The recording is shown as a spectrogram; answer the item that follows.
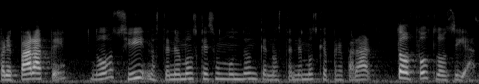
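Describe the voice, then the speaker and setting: A woman speaks in a plain, everyday voice at a fairly high pitch. Her pace is fairly quick, with ordinary pitch variation. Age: 40s. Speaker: human resources executive. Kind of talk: interview.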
